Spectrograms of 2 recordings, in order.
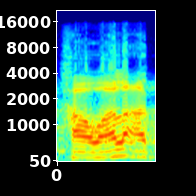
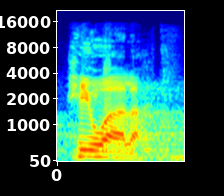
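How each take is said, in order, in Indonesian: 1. Vokal setelah h pertama adalah a. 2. Vokal setelah h pertama adalah i. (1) "dengan fathah" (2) "dengan kasroh huruf h-nya"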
